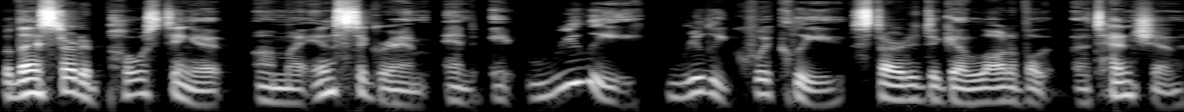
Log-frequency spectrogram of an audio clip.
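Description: On a very clean recording with a silent background, a man with a Canadian accent and an unremarkable speaking voice talks at a fairly quick pace with hardly any pauses, lively intonation and big swings in loudness. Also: medium pitch for a man, dry, close sound with no echo. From Canada. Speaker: razor designer and 3D video game artist. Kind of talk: casual interview.

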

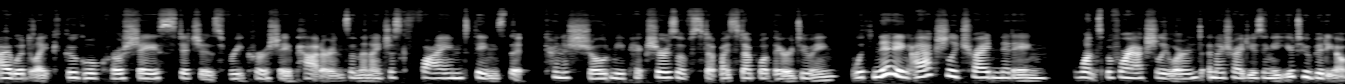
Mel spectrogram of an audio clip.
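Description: A woman at a moderate pace with hardly any pauses, in a dry, close sound with no echo. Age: 20s. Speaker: fiber artist and small business owner. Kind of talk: casual interview.

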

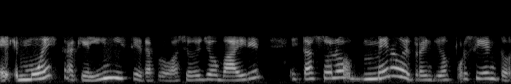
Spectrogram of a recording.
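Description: The delivery has lively intonation at a moderate pace. It is a plain, everyday voice. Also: woman. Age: 20s. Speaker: political candidate. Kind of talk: interview.

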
